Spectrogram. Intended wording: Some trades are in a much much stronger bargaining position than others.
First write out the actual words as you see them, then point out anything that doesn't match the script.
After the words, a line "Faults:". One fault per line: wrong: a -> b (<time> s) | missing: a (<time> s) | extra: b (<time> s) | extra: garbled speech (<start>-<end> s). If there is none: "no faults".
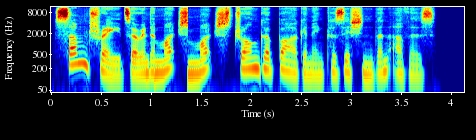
Some trades are in a much much stronger bargaining position than others.
Faults:
no faults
